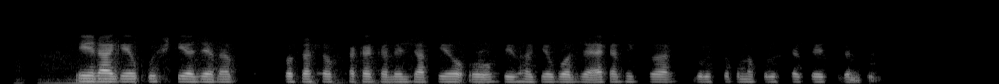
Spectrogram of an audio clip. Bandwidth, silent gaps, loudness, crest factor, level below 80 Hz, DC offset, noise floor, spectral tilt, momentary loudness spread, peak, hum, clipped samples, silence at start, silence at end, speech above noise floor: 4.2 kHz; none; -34 LUFS; 24 dB; -62 dBFS; under 0.1%; under -90 dBFS; -10.5 dB/octave; 11 LU; -10 dBFS; none; under 0.1%; 0.45 s; 1.25 s; over 57 dB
